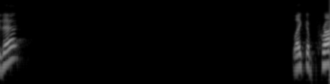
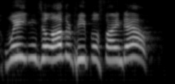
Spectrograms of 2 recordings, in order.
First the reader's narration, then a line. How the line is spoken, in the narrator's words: he shouts at us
